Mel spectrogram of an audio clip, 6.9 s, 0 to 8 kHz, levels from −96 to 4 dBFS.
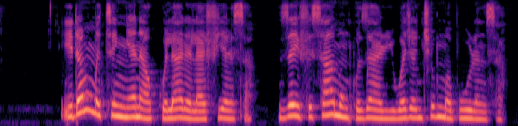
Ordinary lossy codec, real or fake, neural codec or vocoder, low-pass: none; real; none; none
